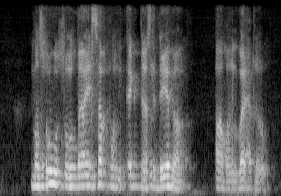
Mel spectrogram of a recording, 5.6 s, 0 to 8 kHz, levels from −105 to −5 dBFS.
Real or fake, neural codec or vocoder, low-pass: fake; codec, 24 kHz, 1.5 kbps, HILCodec; 7.2 kHz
